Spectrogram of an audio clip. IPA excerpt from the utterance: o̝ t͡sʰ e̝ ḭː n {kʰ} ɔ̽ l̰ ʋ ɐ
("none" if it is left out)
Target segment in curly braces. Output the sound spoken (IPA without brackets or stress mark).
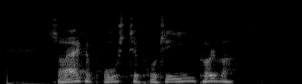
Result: pʰ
